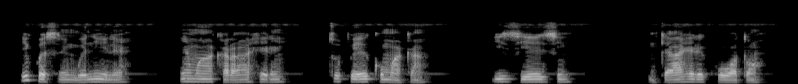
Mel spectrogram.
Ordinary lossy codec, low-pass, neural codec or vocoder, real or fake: none; 7.2 kHz; none; real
